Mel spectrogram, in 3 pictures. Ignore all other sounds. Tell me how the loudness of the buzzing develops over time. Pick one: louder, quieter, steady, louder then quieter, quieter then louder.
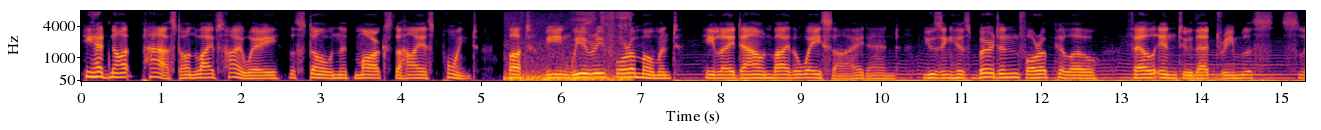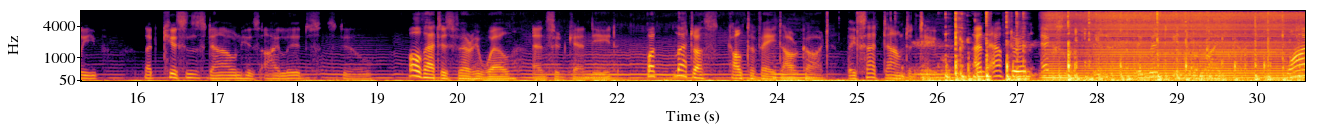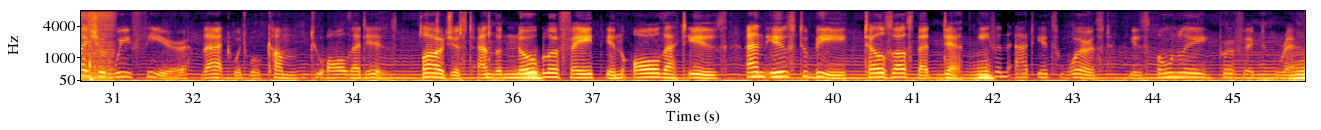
louder.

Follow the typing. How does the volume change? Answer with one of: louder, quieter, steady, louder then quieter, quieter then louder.
quieter.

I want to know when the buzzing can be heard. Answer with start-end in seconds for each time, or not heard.
7.3-45.8.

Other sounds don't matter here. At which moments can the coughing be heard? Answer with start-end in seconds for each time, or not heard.
not heard.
